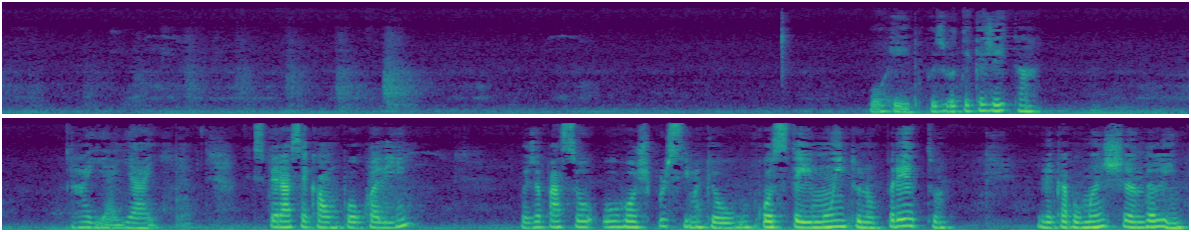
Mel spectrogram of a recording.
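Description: A paintbrush dabs softly on paper.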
